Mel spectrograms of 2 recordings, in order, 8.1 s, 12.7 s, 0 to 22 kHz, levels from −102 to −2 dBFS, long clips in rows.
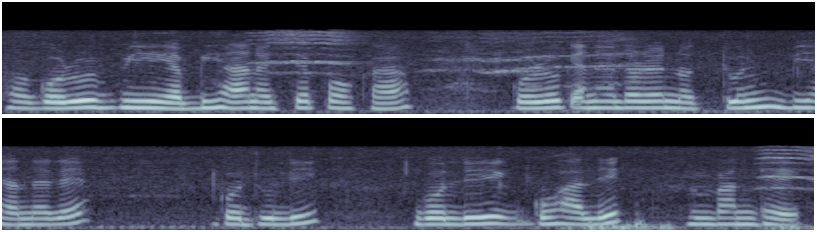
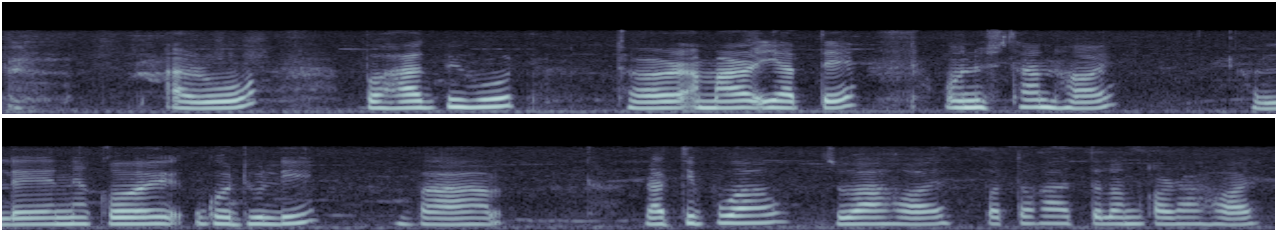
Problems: background sounds at intervals, background conversations at intervals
